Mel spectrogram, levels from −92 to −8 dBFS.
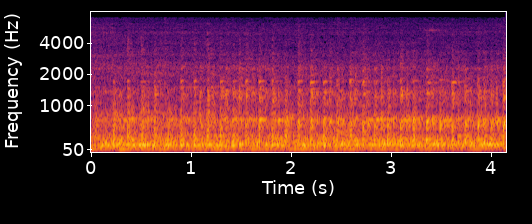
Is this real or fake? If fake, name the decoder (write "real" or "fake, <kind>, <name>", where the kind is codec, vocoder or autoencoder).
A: real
